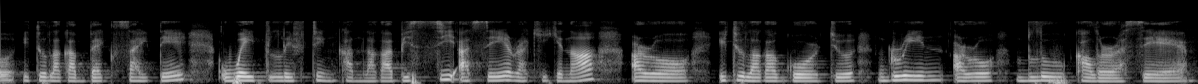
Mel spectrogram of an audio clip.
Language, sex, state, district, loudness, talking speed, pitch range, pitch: Nagamese, female, Nagaland, Kohima, -20 LUFS, 100 wpm, 160-180 Hz, 170 Hz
